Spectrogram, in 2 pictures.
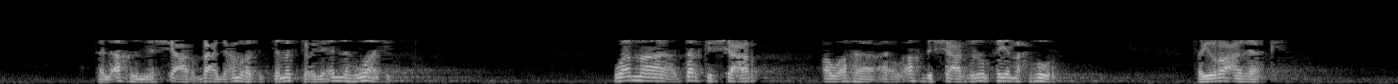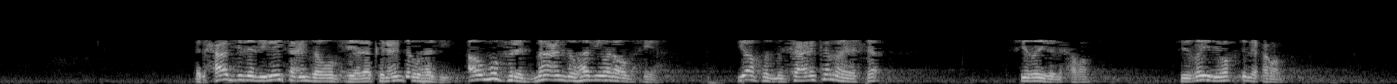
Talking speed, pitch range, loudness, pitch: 100 wpm, 140-180 Hz, -23 LUFS, 160 Hz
